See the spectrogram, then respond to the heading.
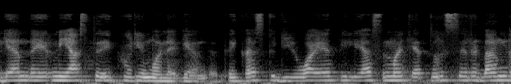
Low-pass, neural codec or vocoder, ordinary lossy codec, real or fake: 14.4 kHz; codec, 44.1 kHz, 2.6 kbps, DAC; MP3, 48 kbps; fake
